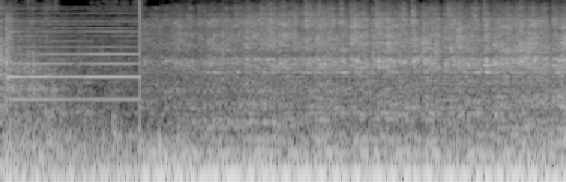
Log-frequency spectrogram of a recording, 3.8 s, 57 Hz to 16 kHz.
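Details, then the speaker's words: F150 idling after three weeks unused, slightly rough, likely carburetor deposits; exhaust now exits straight out the tailpipe with no ticking or puffing at the header; header exhaust leak repaired, no leak. "no exhaustly coming straight out the exhaust"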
